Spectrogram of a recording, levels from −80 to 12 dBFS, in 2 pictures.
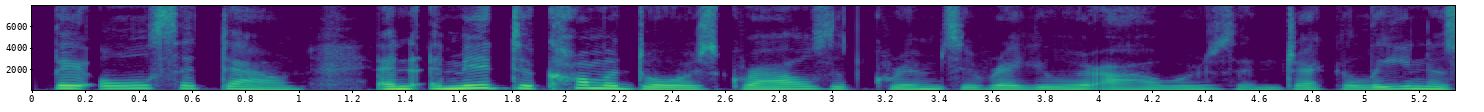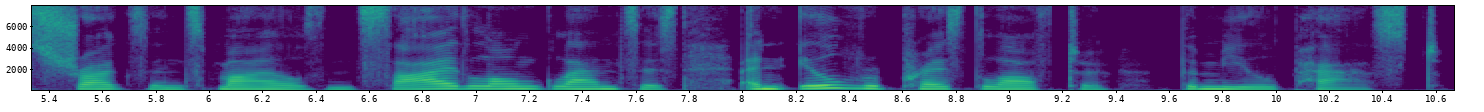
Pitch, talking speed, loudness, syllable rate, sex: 195 Hz, 155 wpm, -19 LUFS, 4.7 syllables/s, female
